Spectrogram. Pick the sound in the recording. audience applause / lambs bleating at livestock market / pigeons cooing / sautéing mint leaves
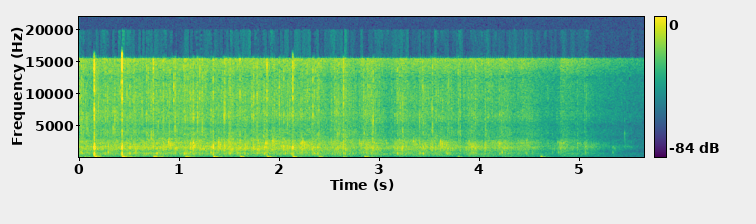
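audience applause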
